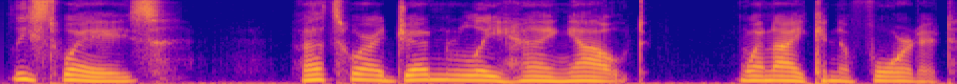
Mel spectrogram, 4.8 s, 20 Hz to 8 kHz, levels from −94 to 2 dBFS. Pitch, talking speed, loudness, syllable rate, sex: 155 Hz, 150 wpm, -18 LUFS, 5.1 syllables/s, male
